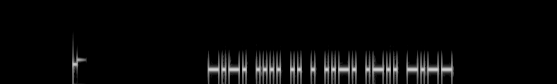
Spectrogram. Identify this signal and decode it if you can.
Morse code, heard as a keyed tone, about 34 wpm, 700 Hz. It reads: CHIEFLY
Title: LY Suffix - Top 100 Words with Base Words 35wpm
